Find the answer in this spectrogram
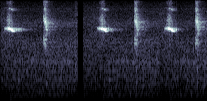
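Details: Brown rock chat, also called Indian chat, in Rajasthan, India: short high notes repeated in pairs, a clear whistled note followed by a brief burst, three times in about three seconds.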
